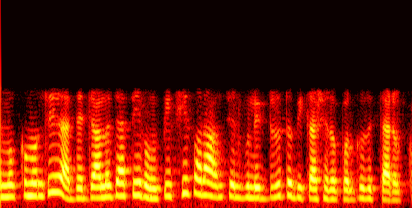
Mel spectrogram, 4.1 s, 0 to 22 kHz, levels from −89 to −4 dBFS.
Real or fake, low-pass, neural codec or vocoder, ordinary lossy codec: fake; 3.6 kHz; codec, 16 kHz, about 1 kbps, DyCAST, with the encoder's durations; Opus, 32 kbps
